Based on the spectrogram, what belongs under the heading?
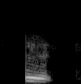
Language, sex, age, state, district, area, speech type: Manipuri, male, 45-60, Manipur, Kangpokpi, urban, conversation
